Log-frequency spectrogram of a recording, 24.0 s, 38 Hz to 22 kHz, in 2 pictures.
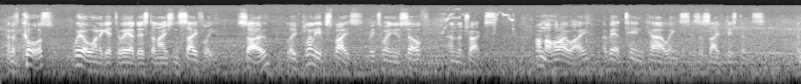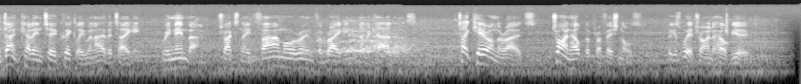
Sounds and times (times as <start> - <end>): Car: 0.0 - 23.9
Truck: 0.0 - 24.0
Speech: 0.1 - 18.3, 18.9 - 23.3.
